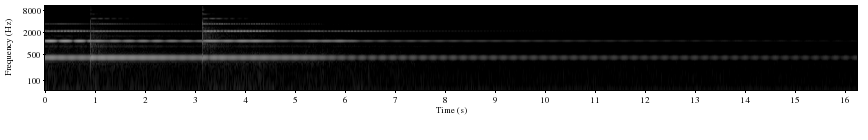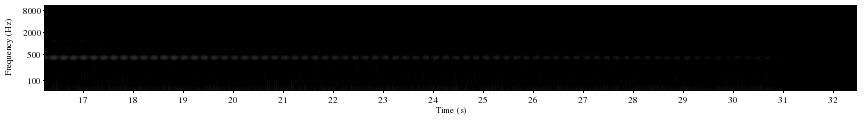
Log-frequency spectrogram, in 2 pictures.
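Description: A singing bowl, already ringing from a strike just before, is struck again about one second in and about three seconds in, then rings out in a long, slowly fading tone with a steady pulsing wobble. It marks the start of a sitting meditation period.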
